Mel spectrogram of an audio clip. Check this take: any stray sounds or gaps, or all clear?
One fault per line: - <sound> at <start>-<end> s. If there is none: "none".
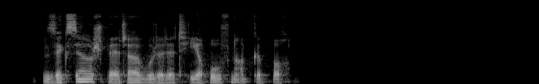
none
